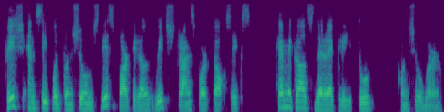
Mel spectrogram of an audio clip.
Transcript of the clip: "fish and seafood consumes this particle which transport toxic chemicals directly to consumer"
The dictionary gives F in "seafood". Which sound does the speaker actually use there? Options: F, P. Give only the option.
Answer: P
